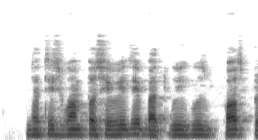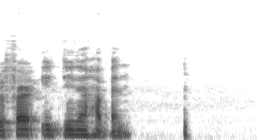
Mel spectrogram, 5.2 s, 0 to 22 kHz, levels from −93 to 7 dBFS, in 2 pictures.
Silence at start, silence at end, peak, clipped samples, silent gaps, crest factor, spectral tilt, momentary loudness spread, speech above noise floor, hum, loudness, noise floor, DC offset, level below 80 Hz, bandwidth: 0.3 s; 0.7 s; -4 dBFS; under 0.1%; none; 20 dB; -8.5 dB/octave; 17 LU; 58 dB; none; -22 LUFS; -79 dBFS; under 0.1%; -52 dBFS; 7.8 kHz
